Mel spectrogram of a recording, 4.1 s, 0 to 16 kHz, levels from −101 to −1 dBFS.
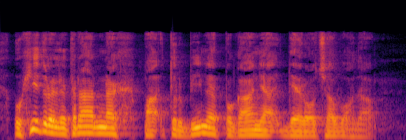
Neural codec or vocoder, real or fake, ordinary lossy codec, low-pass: none; real; AAC, 48 kbps; 7.2 kHz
